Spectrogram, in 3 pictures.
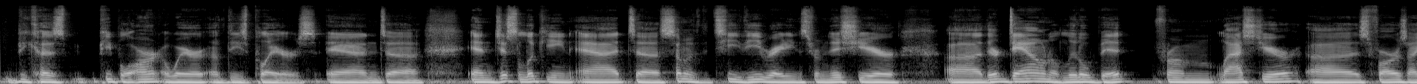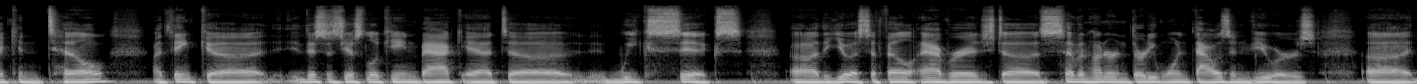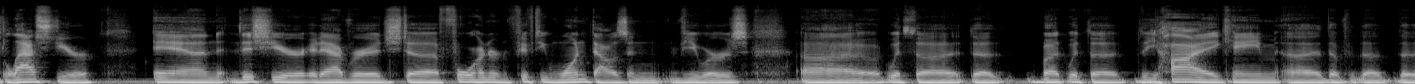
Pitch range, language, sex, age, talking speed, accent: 95-115 Hz, English, male, 30-49, 120 wpm, American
